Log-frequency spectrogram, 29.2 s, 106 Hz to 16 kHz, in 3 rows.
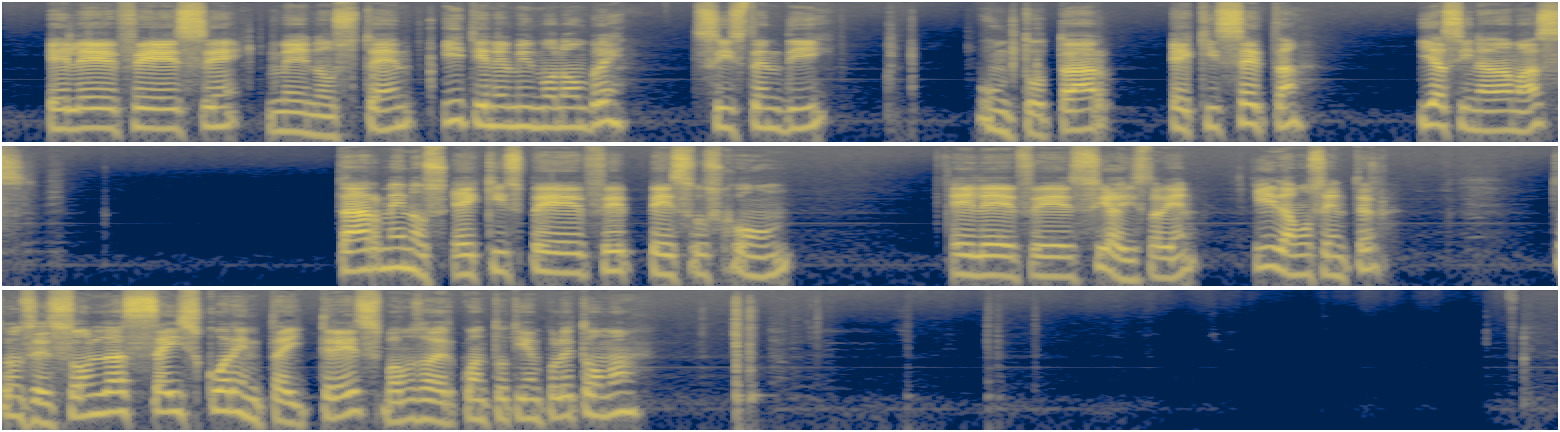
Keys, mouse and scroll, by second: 0.0-2.6 typing, 5.4-5.9 typing, 6.2 Tab, 23.9 Return.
